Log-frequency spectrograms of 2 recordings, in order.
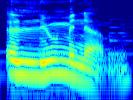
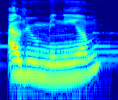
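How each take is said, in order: First: It is said the American way, four syllables. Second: It is said the British way, five syllables.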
